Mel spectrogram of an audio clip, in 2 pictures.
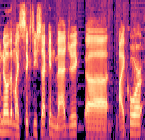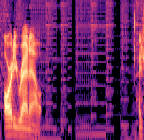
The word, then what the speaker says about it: ichor: That's pronounced I-core, not E-core, like you've been saying.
